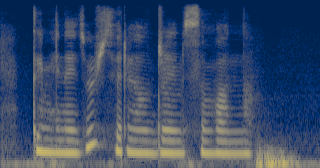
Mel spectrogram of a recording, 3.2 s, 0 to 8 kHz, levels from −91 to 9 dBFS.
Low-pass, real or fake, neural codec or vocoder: 7.2 kHz; fake; autoencoder, 48 kHz, 32 numbers a frame, DAC-VAE, trained on Japanese speech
